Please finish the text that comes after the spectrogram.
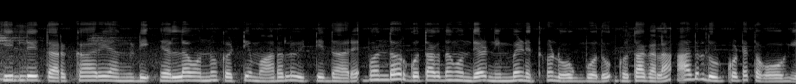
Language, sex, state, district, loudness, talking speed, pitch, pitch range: Kannada, male, Karnataka, Gulbarga, -17 LUFS, 150 wpm, 180 Hz, 160-190 Hz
